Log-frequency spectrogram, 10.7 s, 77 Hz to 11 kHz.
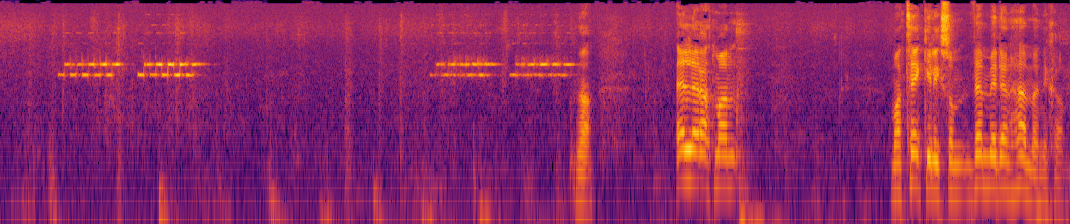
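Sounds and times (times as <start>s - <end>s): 
shuffling in a noisy room: 0.0s - 8.7s
mobile phone warbling electronic ringtone: 0.6s - 2.2s, 4.3s - 5.9s
speech: 5.8s - 6.2s, 6.8s - 7.6s, 8.9s - 10.7s.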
